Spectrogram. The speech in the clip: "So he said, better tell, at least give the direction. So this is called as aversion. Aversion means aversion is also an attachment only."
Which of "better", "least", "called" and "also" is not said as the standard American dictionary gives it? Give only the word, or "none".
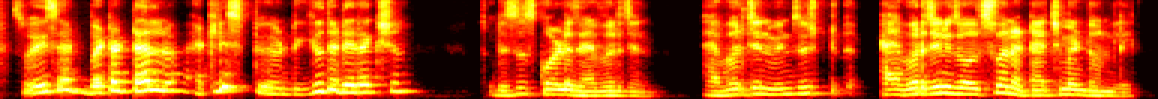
none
